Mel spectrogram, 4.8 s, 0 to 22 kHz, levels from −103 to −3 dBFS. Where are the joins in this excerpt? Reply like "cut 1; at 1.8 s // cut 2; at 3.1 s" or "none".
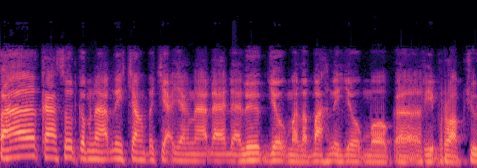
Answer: cut 1; at 2.4 s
